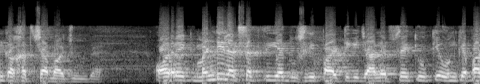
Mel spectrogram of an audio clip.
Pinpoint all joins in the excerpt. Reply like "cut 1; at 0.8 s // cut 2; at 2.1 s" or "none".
none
